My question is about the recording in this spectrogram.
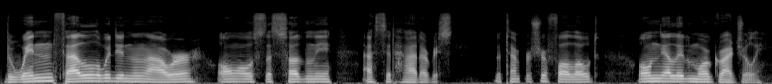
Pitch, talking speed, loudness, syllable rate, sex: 125 Hz, 165 wpm, -19 LUFS, 5.7 syllables/s, male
